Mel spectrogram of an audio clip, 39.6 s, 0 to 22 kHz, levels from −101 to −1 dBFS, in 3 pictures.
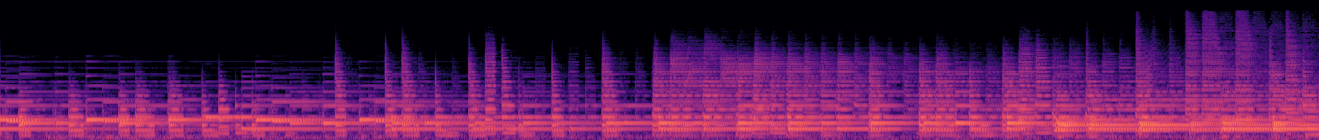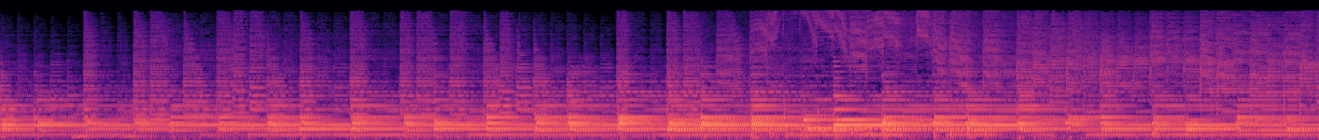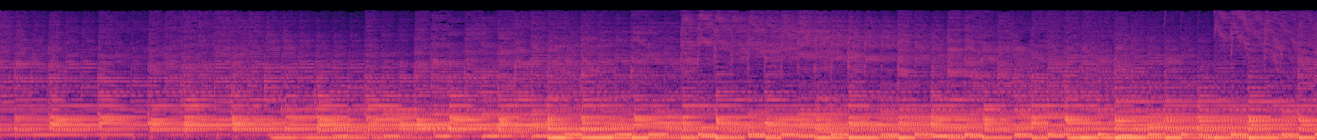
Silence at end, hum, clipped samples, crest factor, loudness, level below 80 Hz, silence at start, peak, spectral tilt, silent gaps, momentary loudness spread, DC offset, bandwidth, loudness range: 0 s; none; under 0.1%; 16 dB; -30 LUFS; -40 dBFS; 0 s; -12 dBFS; -6.5 dB/octave; none; 12 LU; under 0.1%; 16 kHz; 11 LU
